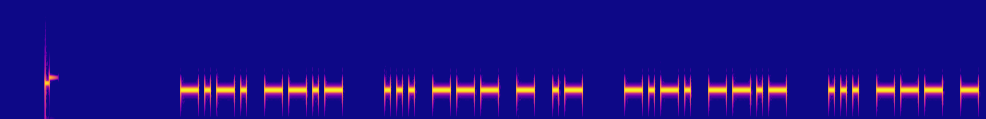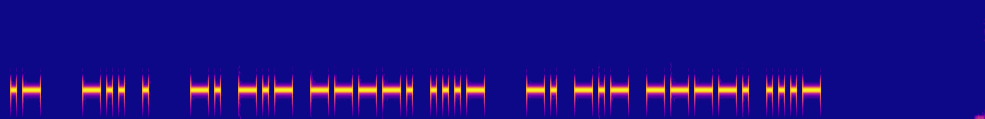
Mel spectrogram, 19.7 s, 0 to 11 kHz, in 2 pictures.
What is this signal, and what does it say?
Morse code, heard as a keyed tone, about 21 wpm, 700 Hz. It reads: CQ SOTA CQ SOTA DE NK9V NK9V
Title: SOTA QSO Practice 20wpm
